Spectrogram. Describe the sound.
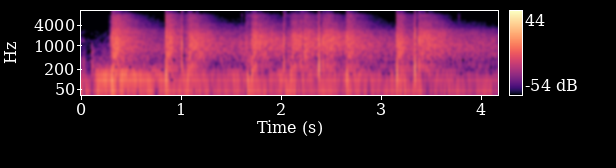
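Pistol shots ring out as a rapid, uneven series of many sharp cracks, each with a short decaying tail.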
